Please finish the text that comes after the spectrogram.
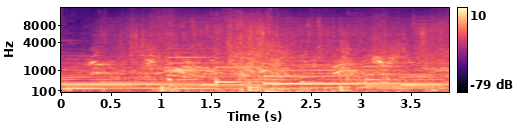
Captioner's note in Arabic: هتاف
